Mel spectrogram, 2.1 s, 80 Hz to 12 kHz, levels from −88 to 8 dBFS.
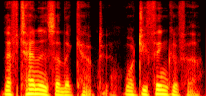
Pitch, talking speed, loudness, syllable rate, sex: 125 Hz, 290 wpm, -16 LUFS, 7.2 syllables/s, male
